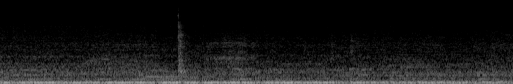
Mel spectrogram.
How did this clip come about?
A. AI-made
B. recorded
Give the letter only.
A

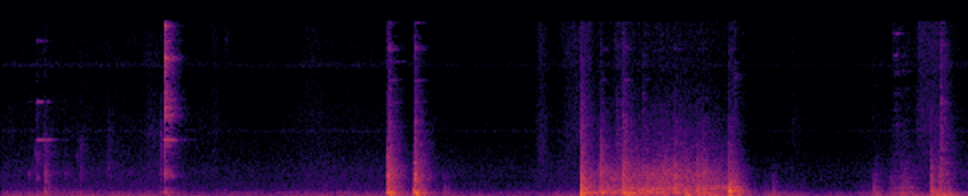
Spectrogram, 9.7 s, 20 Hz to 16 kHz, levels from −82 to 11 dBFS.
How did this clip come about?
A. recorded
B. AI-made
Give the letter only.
A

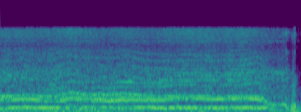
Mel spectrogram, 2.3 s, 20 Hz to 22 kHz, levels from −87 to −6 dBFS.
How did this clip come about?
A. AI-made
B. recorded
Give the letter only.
A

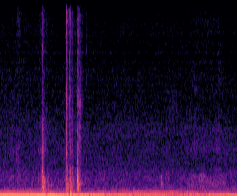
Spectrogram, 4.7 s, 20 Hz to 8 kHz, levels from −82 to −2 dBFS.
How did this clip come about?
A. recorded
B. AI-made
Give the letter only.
B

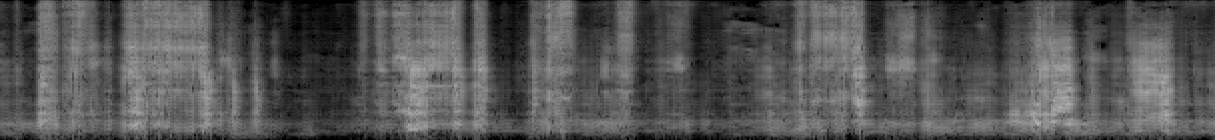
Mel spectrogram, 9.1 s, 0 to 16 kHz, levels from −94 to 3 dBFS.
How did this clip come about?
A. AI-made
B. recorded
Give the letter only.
A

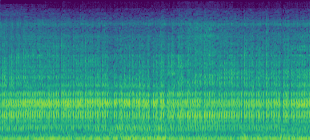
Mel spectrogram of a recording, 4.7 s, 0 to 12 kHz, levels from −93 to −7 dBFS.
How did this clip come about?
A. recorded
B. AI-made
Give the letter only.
A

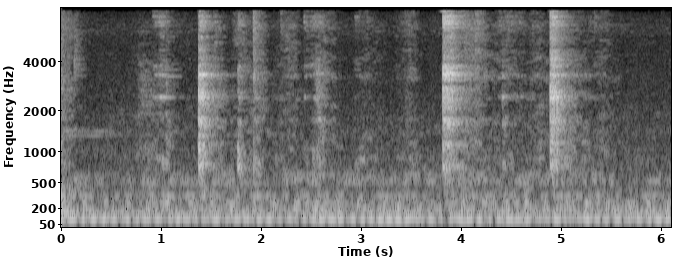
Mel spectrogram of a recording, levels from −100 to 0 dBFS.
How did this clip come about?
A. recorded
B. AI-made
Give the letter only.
A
